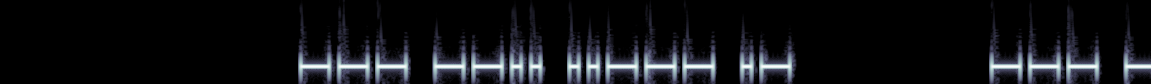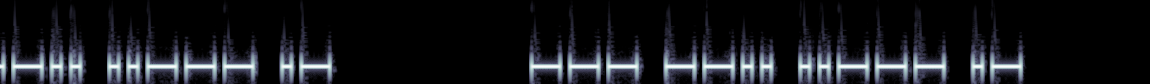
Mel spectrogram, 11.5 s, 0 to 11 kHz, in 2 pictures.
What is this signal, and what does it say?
Morse code, heard as a keyed tone, about 25 wpm, 700 Hz. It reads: OZ2A OZ2A OZ2A
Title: DXCC-100 Call Signs - 4 Characters - Repeated 3x - 25wpm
